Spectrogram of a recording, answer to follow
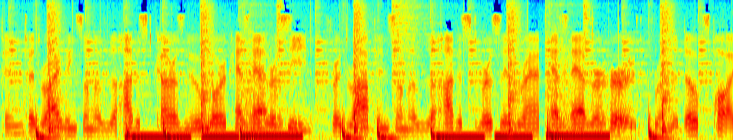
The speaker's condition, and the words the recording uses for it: No condition.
